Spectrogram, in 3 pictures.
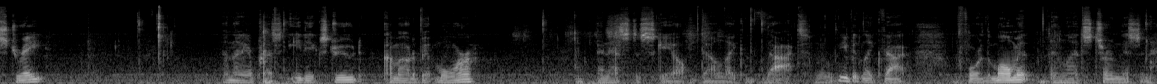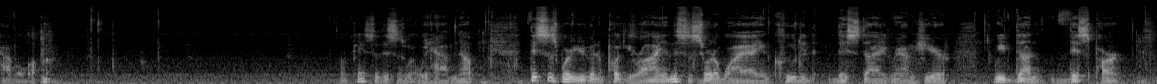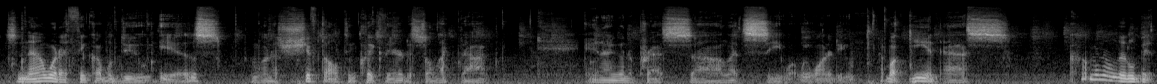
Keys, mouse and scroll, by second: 2.7 e, 4.2 click, 5.8 s, 8.9-9.5 scroll down 2, 10.5 alt+a, 10.8 middle click, 12.0 z, 12.8-13.5 scroll down 2, 13.2 middle click, 16.4 scroll up 1, 16.5 shift+middle click, 17.1 middle click, 17.9 scroll down 3, 18.2 shift+middle click, 18.9 scroll up 2, 19.3 middle click, 23.0 shift+middle click, 23.4 middle click, 24.1 scroll up 3, 24.3 shift+middle click, 26.3 alt+shift+click, 26.9 middle click, 27.9 scroll down 1, 28.2 middle click, 31.8 e, 32.2 s.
